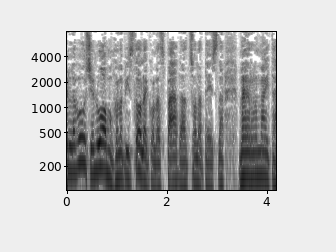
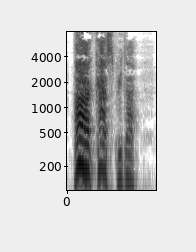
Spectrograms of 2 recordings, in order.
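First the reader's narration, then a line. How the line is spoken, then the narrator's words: Exclaimed. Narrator (Italian): esclamò D'Artagnan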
